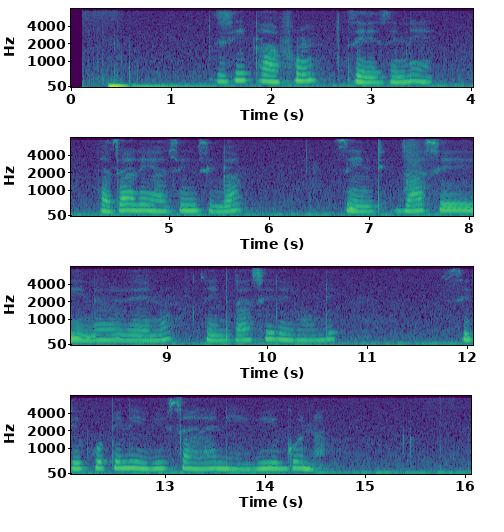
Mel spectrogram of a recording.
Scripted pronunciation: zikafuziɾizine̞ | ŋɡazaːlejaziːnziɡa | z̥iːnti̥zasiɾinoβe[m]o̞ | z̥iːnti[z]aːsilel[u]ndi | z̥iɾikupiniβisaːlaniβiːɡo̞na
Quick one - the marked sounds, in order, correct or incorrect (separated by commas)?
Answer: incorrect, correct, incorrect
